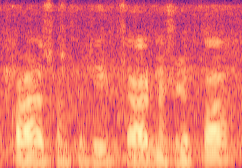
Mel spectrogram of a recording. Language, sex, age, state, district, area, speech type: Odia, male, 60+, Odisha, Sundergarh, urban, spontaneous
